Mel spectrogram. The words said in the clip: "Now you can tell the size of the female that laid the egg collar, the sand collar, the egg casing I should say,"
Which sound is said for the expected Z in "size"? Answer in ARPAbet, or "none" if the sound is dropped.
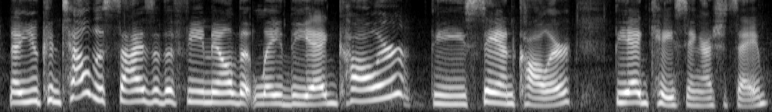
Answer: Z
